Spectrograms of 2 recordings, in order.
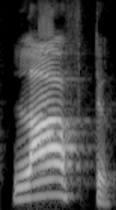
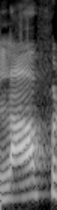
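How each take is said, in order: First: The ending is said with a t-like sound. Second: The ending is said without a t-like sound. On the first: The speaker calls it right. "थोडासा ड आणि ट सारखा उच्चार" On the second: The speaker calls it wrong. "लाफ्ड नाही म्हणायचं"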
